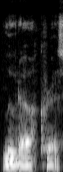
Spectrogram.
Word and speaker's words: Ludacris: So Luda Chris. So it sounds like the word ludicrous, but ridiculous.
